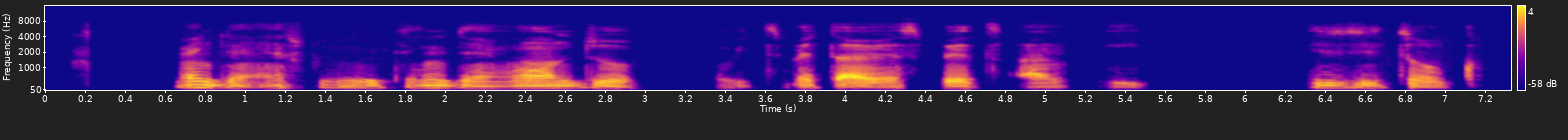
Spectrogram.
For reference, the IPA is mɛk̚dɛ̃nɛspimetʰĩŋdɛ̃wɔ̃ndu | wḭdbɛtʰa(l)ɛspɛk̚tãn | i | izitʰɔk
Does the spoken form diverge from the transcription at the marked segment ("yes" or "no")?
yes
